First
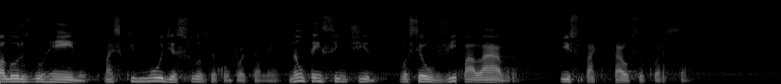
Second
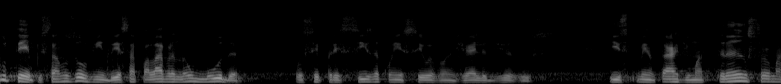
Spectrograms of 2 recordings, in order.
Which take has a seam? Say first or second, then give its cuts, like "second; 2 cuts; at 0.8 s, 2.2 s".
first; 6 cuts; at 1.0 s, 2.1 s, 3.9 s, 4.6 s, 5.5 s, 5.8 s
